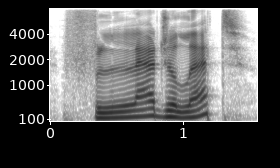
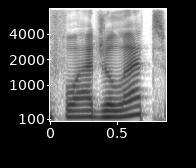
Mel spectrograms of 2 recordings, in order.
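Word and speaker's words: flageolet: a long time now we have flaget or flag F laa g e o l t uh this is a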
